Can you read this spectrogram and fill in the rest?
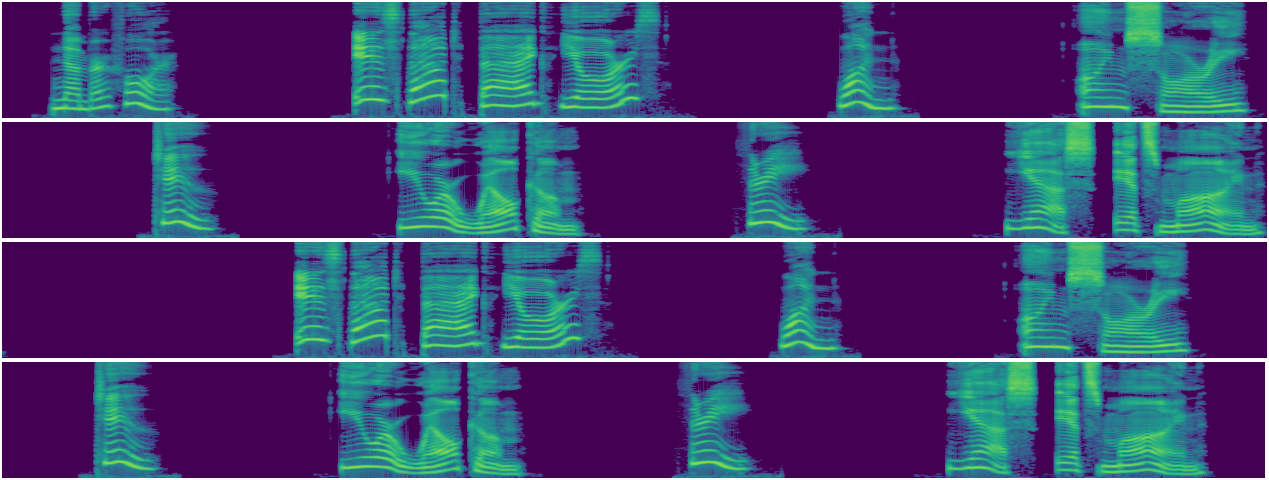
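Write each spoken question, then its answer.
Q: Is that bag yours?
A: 3: Yes, it's mine.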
